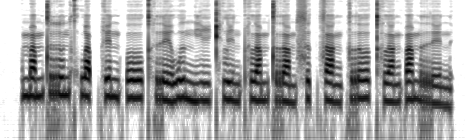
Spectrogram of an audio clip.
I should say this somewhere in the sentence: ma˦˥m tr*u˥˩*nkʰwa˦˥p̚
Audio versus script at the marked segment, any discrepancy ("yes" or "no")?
yes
